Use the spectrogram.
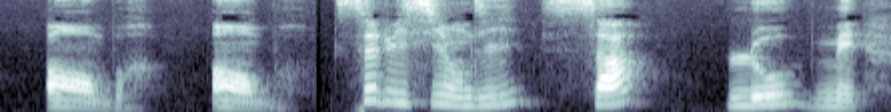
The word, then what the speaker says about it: ambre: B r BR ambre ambre on prononce pas le le E final on prononce pas du tout on s'arrête à au R ambre ambre celui-ci on dit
